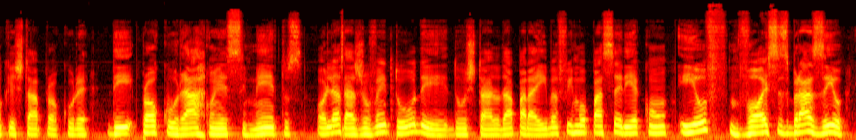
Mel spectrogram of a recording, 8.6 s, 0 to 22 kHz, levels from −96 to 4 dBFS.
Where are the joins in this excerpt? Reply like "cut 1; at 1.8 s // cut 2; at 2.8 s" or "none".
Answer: cut 1; at 2.0 s // cut 2; at 3.4 s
